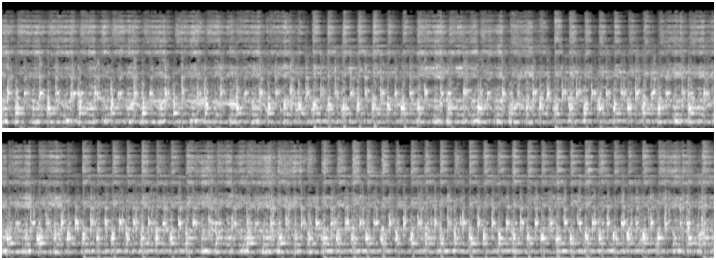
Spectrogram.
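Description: Panchavadyam temple ensemble playing loud and steady: a fast, unbroken stream of timila and maddalam drum strokes, with ilathalam cymbals ringing over them.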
